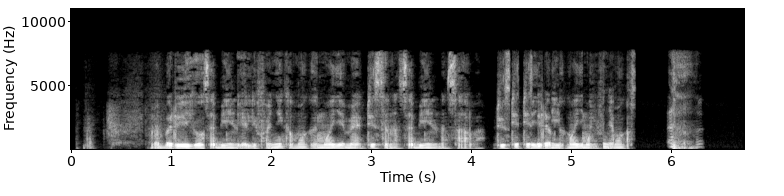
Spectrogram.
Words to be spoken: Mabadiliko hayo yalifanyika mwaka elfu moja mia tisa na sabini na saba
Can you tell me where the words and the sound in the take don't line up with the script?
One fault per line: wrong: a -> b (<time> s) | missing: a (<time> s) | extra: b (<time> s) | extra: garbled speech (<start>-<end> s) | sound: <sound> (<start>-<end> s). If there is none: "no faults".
wrong: hayo -> sabini (1.3 s)
missing: elfu (2.4 s)
extra: garbled speech (4.2-5.6 s)
sound: cough (6.0-6.3 s)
